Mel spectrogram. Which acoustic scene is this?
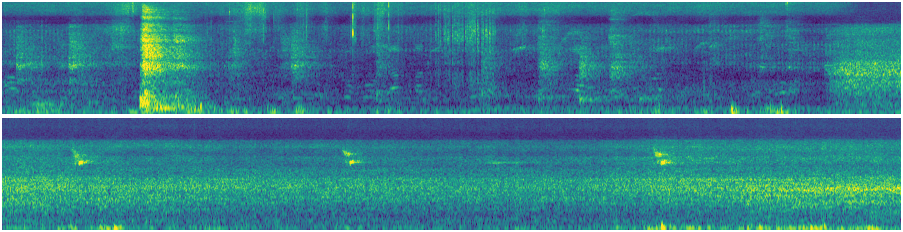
residential area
